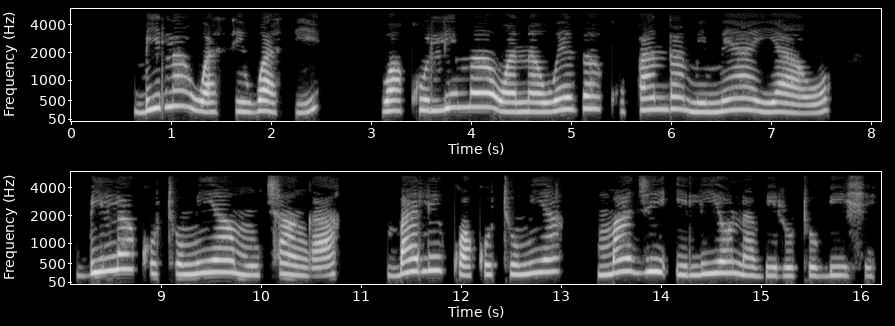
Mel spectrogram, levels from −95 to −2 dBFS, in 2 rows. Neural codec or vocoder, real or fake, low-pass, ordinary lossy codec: none; real; 5.4 kHz; MP3, 48 kbps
